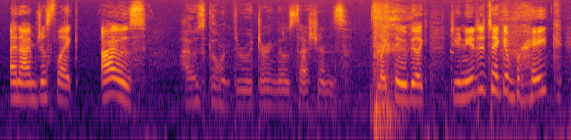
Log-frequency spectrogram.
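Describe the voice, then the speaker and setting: Talking very fast, a woman uses a fairly high pitch with very wide pitch swings and big swings in loudness. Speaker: voice actor. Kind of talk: casual chat.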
